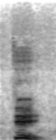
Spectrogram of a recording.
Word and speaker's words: tu: Y además se pronuncia diferente, porque la U en el francés se pronuncia U, por lo cual ese tú del español sería tu.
